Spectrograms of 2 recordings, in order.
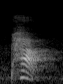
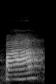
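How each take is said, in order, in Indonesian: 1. Konsonan ini mengeluarkan hembusan udara yang kuat. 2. Konsonannya polos, tanpa hembusan udara. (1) "ada haknya banget" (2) "Beda ya sama pa"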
